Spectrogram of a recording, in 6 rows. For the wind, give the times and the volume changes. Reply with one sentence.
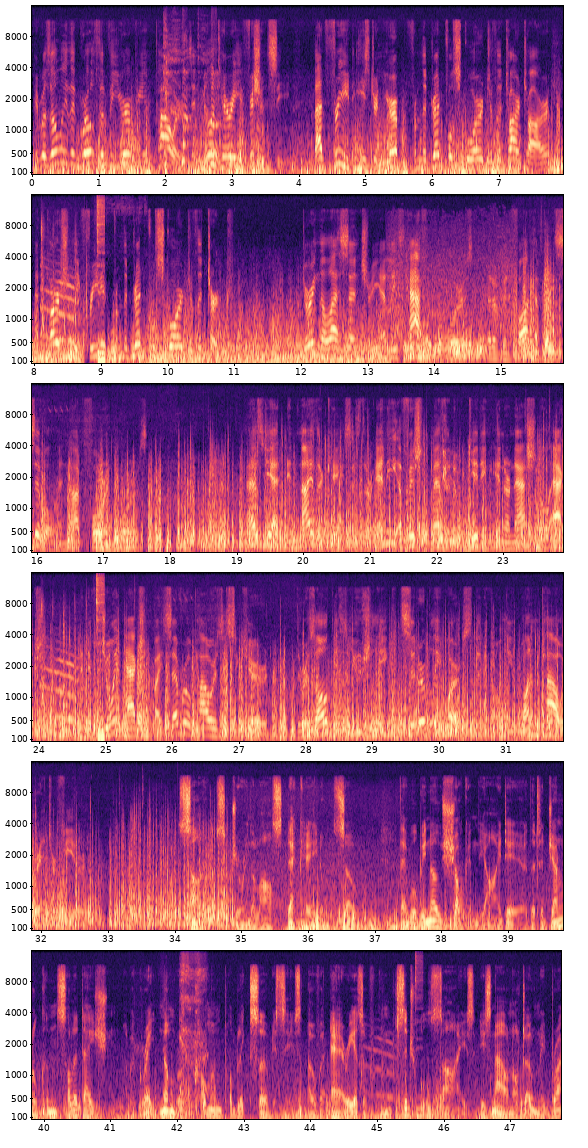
The wind can be heard from 0.0 to 47.7 s, getting quieter.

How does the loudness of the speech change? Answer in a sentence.
The volume of the speech stays about the same.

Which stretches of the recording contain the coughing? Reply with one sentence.
You can hear the coughing from 1.9 to 3.0 s, from 22.1 to 22.6 s and from 41.4 to 42.5 s.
